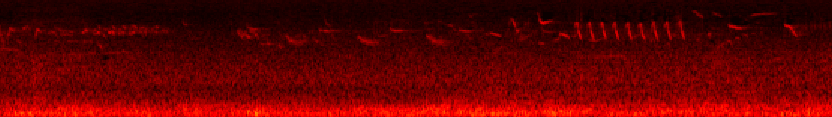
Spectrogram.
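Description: Small birds chirping and trilling, with one quick run of about ten even notes near the middle, over a steady low rumble.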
